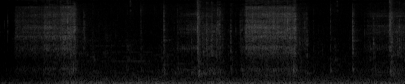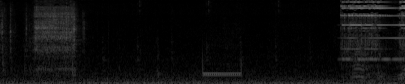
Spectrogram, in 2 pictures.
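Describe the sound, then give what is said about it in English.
A telephone rings during a secretive phone call. A few harsh, buzzing ring bursts repeat at intervals over a steady hiss, fairly faint overall. “Now, Billy's making a surreptitious phone call.”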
